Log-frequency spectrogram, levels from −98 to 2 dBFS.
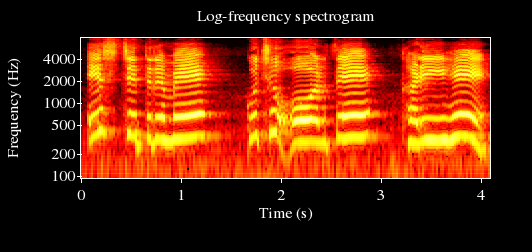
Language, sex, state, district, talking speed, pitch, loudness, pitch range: Hindi, female, Madhya Pradesh, Bhopal, 100 wpm, 335 Hz, -12 LUFS, 310-355 Hz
